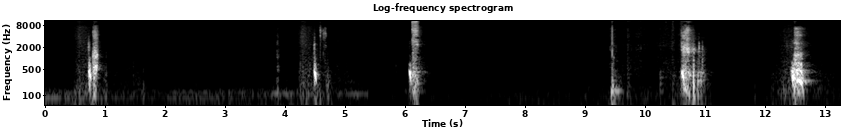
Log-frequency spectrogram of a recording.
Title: New Years Sneezes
